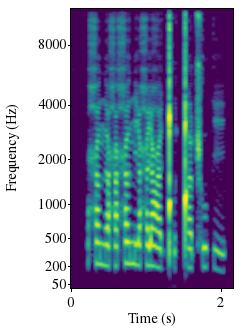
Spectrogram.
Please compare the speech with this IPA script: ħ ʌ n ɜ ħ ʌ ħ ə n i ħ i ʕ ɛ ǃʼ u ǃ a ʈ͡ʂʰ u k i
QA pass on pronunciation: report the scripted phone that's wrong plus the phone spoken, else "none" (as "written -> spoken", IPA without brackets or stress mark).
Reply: ɛ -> ɜ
